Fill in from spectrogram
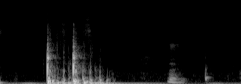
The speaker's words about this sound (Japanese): コツコツ、コツコツ。どうも、ベランダの窓の方から聞こえてくるような気がする。そっちに近づいてくると、コツコツ。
